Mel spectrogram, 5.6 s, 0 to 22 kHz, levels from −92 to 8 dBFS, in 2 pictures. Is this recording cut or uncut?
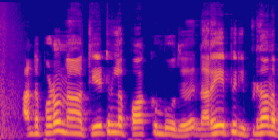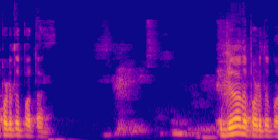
uncut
